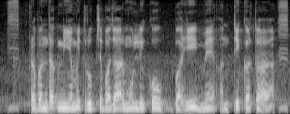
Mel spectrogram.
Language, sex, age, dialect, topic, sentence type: Hindi, male, 18-24, Kanauji Braj Bhasha, banking, statement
